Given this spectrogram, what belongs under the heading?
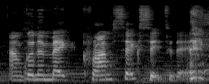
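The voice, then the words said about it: Put-on French accent. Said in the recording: “People will fancy my French accent.”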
